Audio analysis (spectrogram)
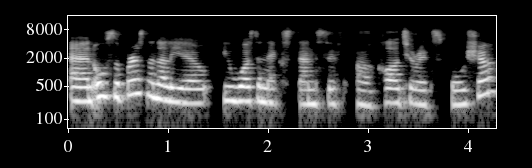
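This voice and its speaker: This woman talks at a moderate pace in a fairly high pitch, with a non-native accent and ordinary pitch variation. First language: not English. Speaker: fellowship alumnus, veterinary professional. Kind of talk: webinar presentation. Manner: halting.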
